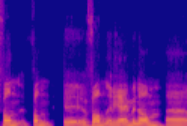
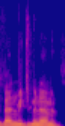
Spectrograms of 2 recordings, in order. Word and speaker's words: van Rijmenam: It's van Rijmenam, or in English van Rijmenam.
